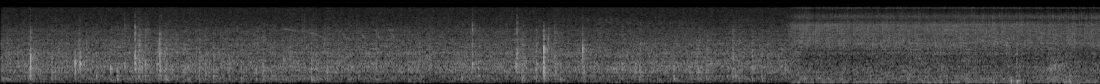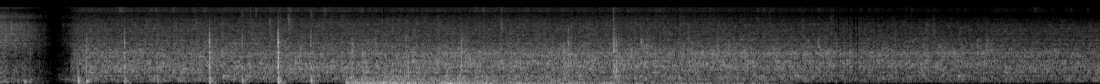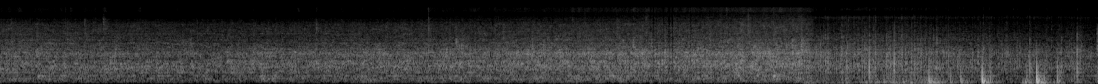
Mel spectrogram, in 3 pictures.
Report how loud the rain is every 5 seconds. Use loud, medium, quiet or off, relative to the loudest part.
loud, loud, loud, loud, medium, loud, loud.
